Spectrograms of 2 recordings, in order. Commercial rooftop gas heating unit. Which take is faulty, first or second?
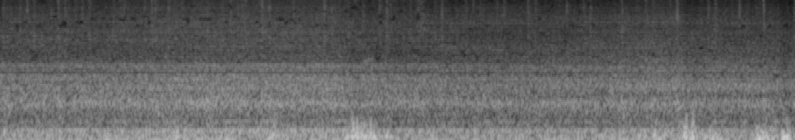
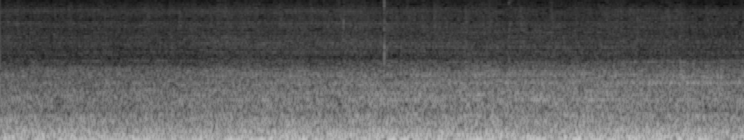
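first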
